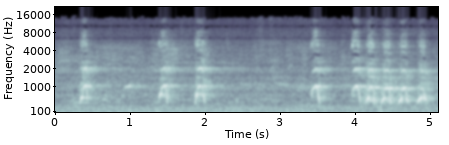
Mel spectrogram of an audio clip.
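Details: German Shepherd, a breed raised for breeding and competition, giving single clear barks spaced about a second apart, then a quick burst of five rapid barks near the end. Faint background noise underneath.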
